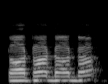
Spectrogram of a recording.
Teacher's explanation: এরপরের যেটা আছে ট, ট ঠ ড ঢ, এই যে এই পাঁচটা বলতে গেলে জিহ্বার অগ্রভাগে কিঞ্চিত উল্টিয়ে, হ্যাঁ, উপরের গোড়ার শক্ত অংশ স্পর্শ করে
